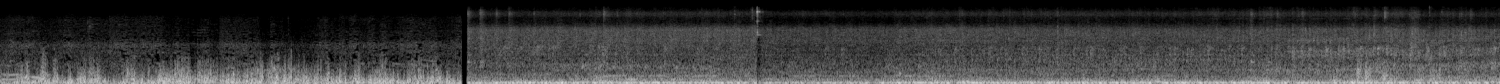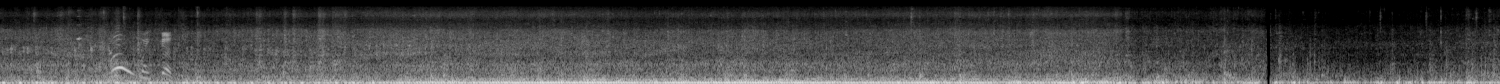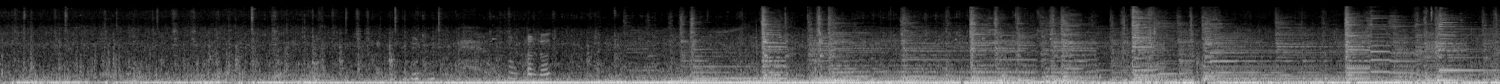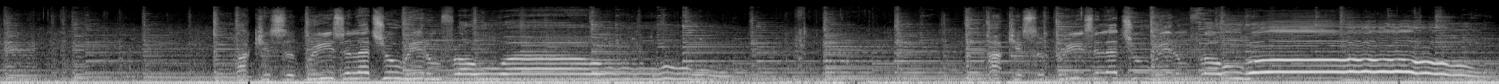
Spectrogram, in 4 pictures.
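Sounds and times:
vehicle engine rumble: 0.0s - 59.9s
music playing: 36.2s - 59.9s.

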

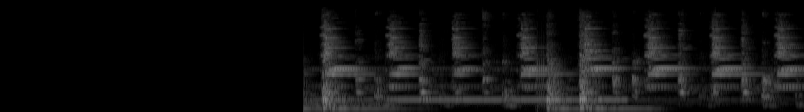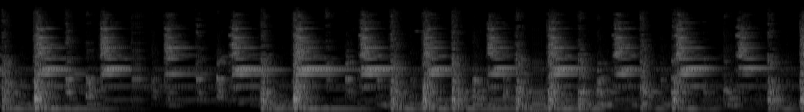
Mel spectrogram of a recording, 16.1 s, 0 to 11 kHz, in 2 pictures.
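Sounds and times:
bell-like metallic strikes: 3.0s - 16.0s
ringing tones: 3.1s - 16.0s.

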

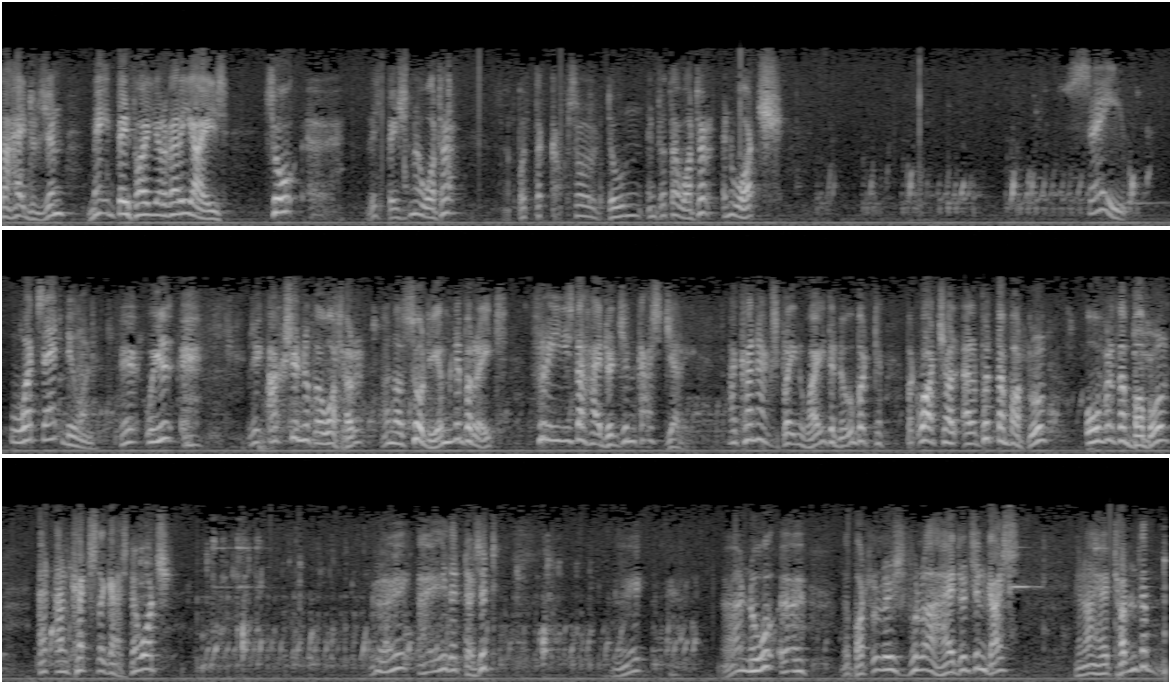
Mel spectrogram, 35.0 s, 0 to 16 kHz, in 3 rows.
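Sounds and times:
low steady hum: 0.0s - 35.0s
bubbling and popping in water: 3.9s - 35.0s.

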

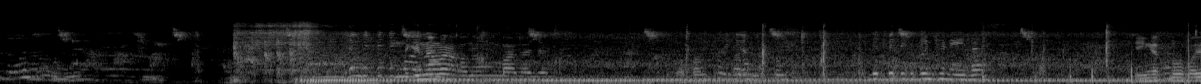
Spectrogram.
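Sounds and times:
car engine starting and running: 2.3s - 12.0s.

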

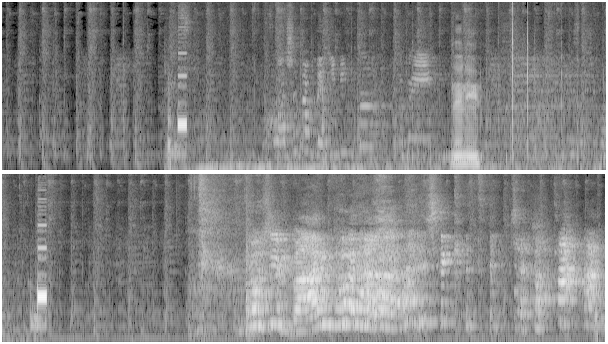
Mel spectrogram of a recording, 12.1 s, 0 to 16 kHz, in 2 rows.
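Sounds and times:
loud electronic beep: 1.6s - 2.0s, 6.2s - 6.6s.

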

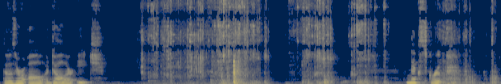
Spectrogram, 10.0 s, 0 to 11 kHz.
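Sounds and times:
metal brooches scraping and clinking: 2.8s - 7.9s.

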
